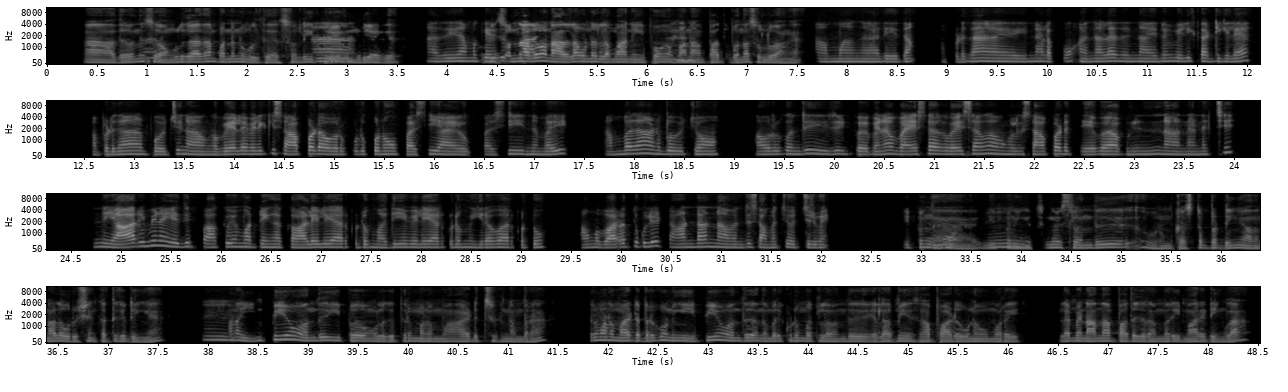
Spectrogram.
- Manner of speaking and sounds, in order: other noise; chuckle; unintelligible speech
- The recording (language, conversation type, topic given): Tamil, podcast, சிறு வயதில் கற்றுக்கொண்டது இன்றும் உங்களுக்கு பயனாக இருக்கிறதா?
